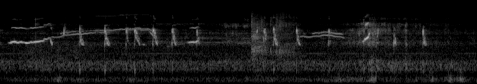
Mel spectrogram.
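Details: At the Decorah bald eagle nest on an April 2012 evening, mother feeding eaglets; a rising thin whistle followed by a rapid series of sharp high chips, then another brief whistled note, with faint background rustle.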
